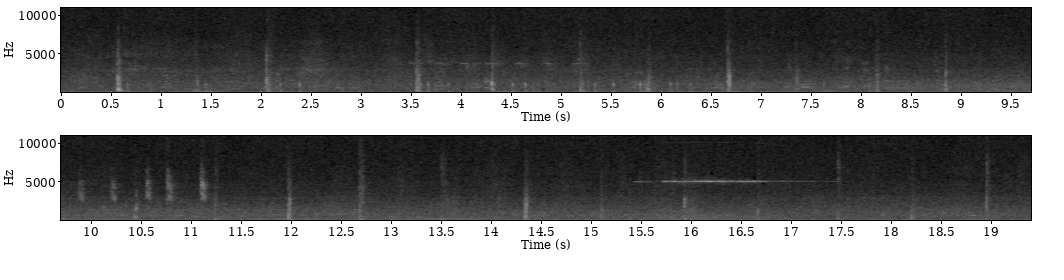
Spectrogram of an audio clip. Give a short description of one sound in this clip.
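Footsteps thud on wooden steps, climbing at a steady pace.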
